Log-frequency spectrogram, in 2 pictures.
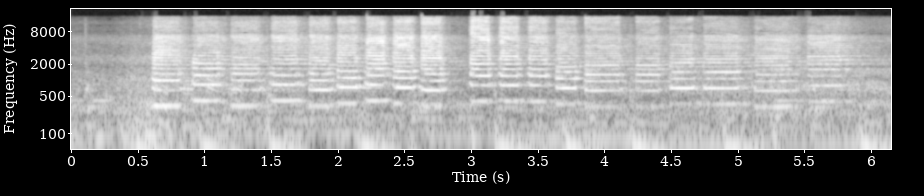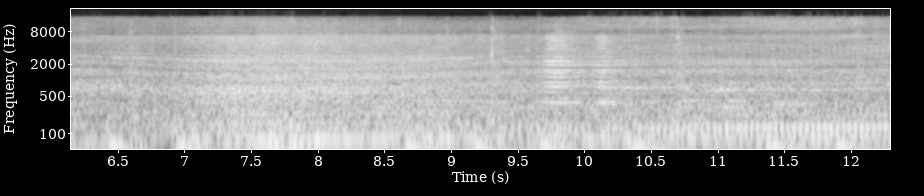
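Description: Loud bus horns blare in a rapid, stuttering run of musical toots at Terminal Bare Solok as the bus pulls out, then give way to the steady rumble of the engine and a last short burst of honking.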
